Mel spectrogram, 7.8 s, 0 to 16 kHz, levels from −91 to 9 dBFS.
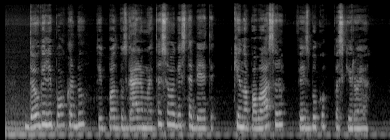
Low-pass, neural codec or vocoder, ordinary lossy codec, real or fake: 14.4 kHz; none; AAC, 64 kbps; real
